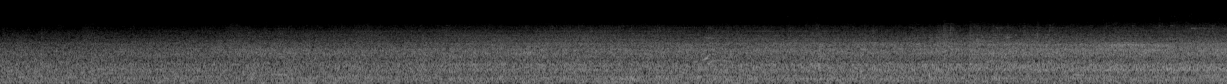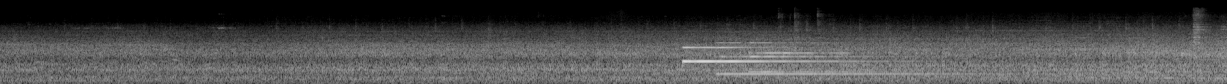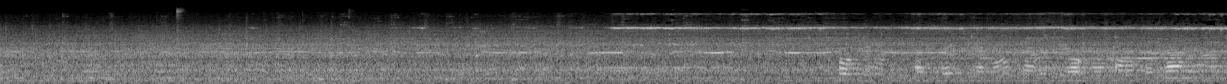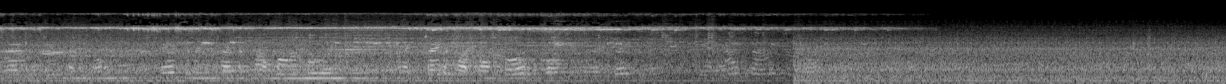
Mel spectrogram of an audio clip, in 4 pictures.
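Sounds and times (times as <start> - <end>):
diesel locomotive engine: 0.1 - 49.0
wheels squealing on rails: 8.5 - 14.9, 15.6 - 46.2.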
